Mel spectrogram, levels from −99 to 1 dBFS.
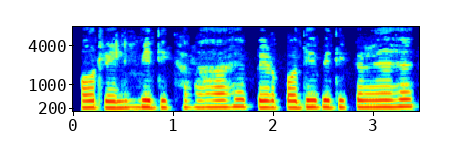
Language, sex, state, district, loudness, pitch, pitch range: Hindi, female, Uttar Pradesh, Deoria, -19 LUFS, 230 Hz, 225-235 Hz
